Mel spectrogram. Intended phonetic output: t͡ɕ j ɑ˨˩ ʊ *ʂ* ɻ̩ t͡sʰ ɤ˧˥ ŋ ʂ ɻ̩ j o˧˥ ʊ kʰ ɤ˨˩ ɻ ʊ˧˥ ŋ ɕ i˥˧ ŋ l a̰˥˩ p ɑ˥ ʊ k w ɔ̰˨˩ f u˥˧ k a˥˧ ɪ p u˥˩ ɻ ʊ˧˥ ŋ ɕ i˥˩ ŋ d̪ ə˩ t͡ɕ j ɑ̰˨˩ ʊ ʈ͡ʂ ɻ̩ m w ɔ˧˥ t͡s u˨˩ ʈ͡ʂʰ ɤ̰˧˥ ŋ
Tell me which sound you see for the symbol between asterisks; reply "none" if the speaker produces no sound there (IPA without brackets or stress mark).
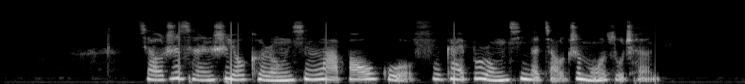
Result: ʈ͡ʂ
